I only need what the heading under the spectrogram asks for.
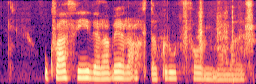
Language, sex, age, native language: Icelandic, female, 11, Icelandic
